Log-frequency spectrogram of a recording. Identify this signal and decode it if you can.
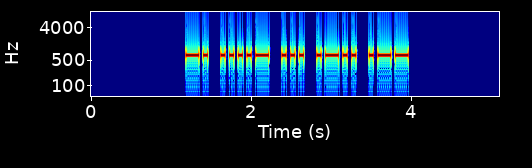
Morse code, heard as a keyed tone, about 22 wpm, 700 Hz. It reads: N4SLW
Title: USA Call Signs - 2x Character Spacing - 22wpm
